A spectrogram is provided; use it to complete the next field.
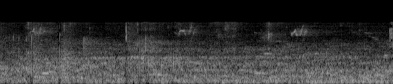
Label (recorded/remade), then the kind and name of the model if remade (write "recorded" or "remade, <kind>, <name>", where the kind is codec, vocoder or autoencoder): recorded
